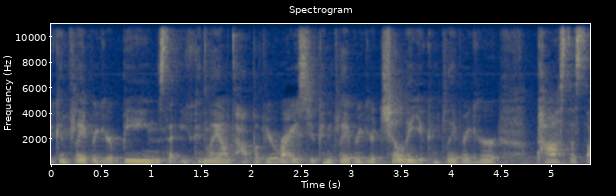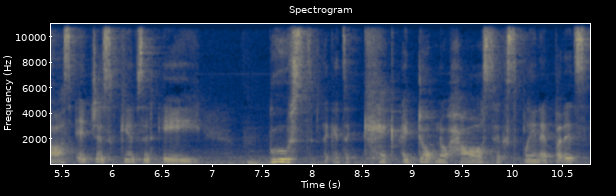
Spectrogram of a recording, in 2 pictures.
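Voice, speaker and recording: Fairly quick and monotone, a woman speaks with flat intonation at a fairly low pitch. Audible room echo and noticeable background noise fill the recording. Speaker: lifestyle vlogger. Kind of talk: casual chat. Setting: on camera, home video. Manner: stuttering at times.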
